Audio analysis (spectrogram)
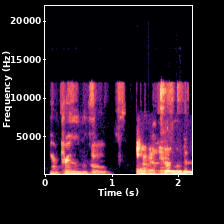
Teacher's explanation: ini bukan F, tapi ini V. Jadi lower lip Anda yang berperan besar.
